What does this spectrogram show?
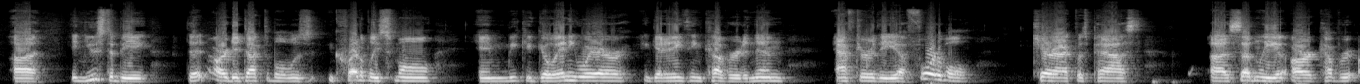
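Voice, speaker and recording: A man co-hosting a podcast in casual conversation. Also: on the high side. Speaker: podcast co-host. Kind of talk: casual chat.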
